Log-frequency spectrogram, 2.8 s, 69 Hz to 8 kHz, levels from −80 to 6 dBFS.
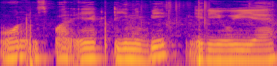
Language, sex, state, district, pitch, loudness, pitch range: Hindi, male, Uttar Pradesh, Shamli, 120 Hz, -16 LUFS, 110-130 Hz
